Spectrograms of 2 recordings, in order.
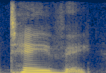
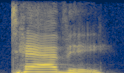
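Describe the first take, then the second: First: The name rhymes with gravy. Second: The name does not rhyme with gravy. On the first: The speaker calls it right. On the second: The speaker calls it wrong.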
